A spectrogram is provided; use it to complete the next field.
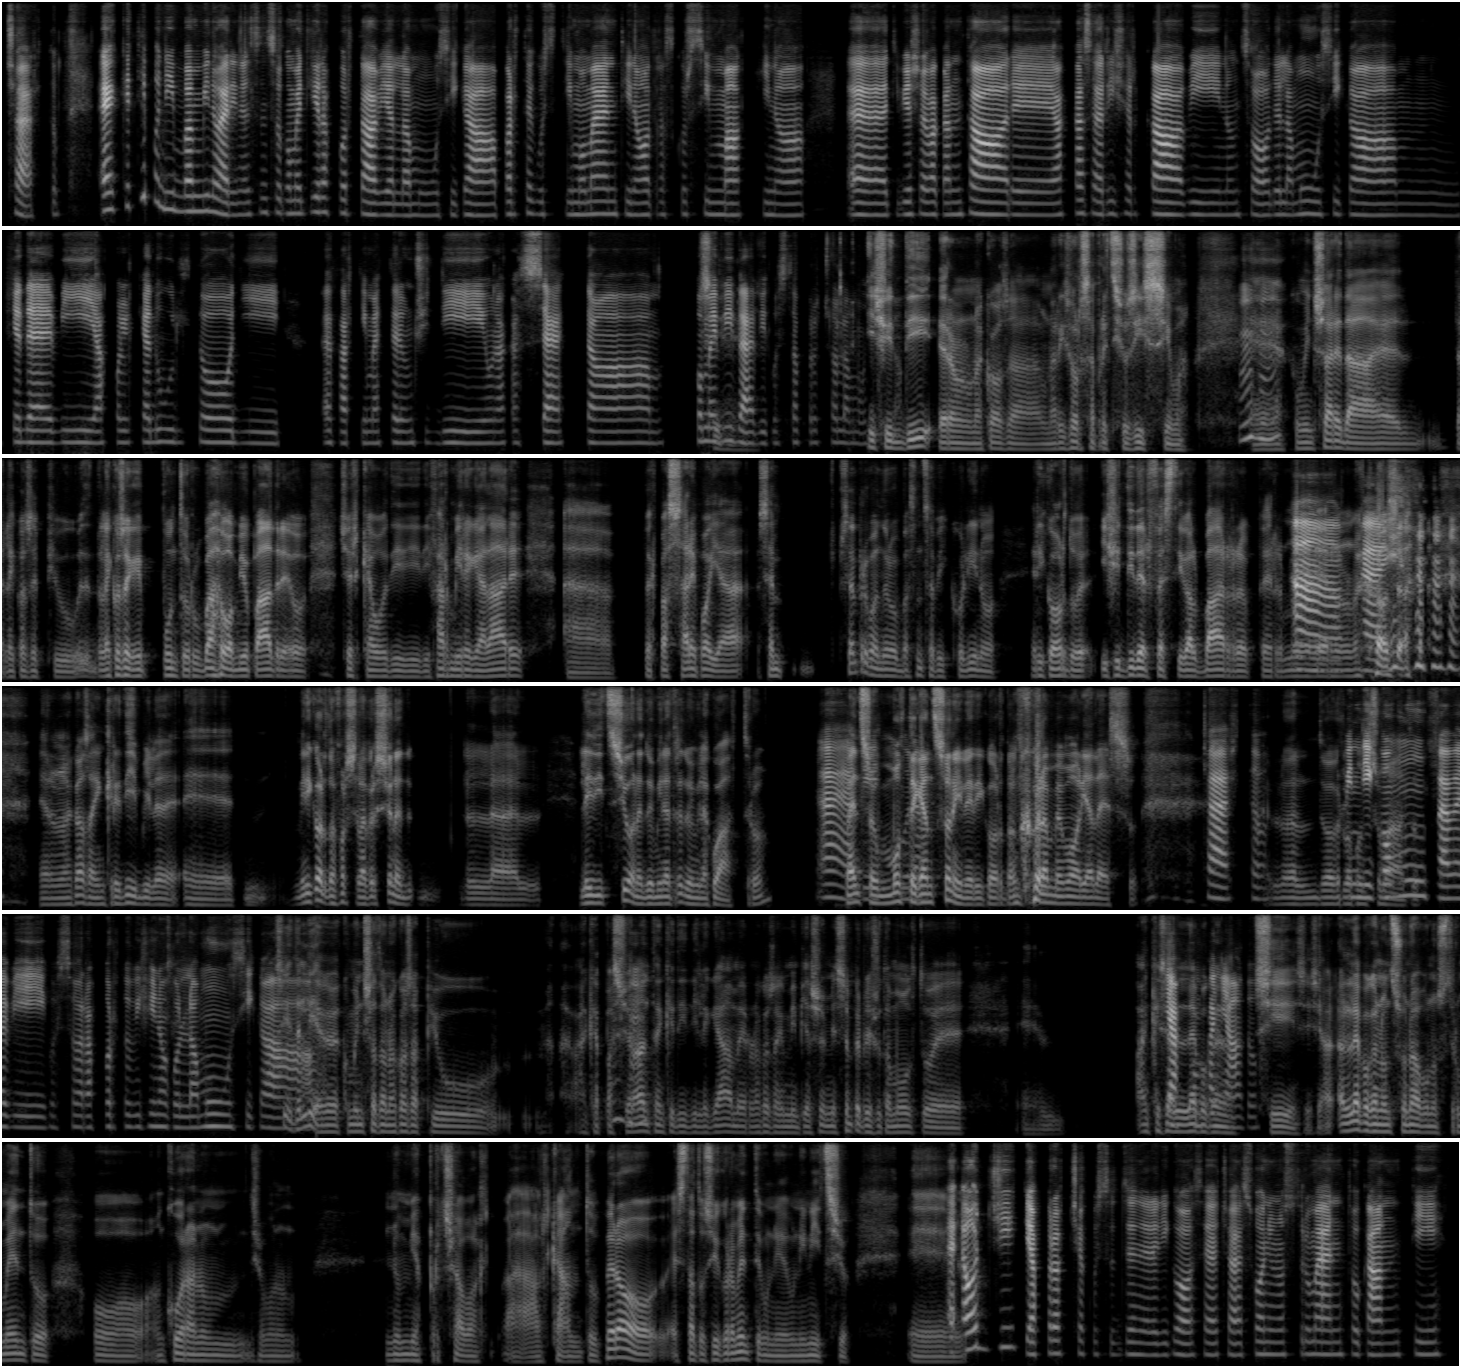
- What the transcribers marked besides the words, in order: other background noise; drawn out: "cassetta?"; laughing while speaking: "rubavo"; chuckle; laughing while speaking: "cosa"; laughing while speaking: "ancora"; tapping; drawn out: "musica"; drawn out: "più"
- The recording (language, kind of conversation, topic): Italian, podcast, Qual è una canzone che ti riporta subito all’infanzia?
